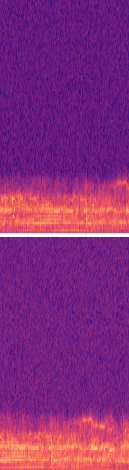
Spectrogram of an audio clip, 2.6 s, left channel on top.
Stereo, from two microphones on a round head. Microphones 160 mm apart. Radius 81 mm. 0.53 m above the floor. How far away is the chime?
I don't hear a chime.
